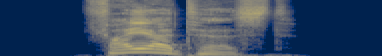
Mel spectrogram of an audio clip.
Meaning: inflection of feiern: 1. second-person singular preterite 2. second-person singular subjunctive II
- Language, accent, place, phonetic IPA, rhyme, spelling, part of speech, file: German, Germany, Berlin, [ˈfaɪ̯ɐtəst], -aɪ̯ɐtəst, feiertest, verb, De-feiertest.ogg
